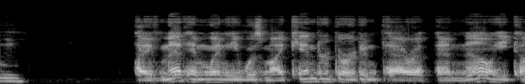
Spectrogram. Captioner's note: voiceover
